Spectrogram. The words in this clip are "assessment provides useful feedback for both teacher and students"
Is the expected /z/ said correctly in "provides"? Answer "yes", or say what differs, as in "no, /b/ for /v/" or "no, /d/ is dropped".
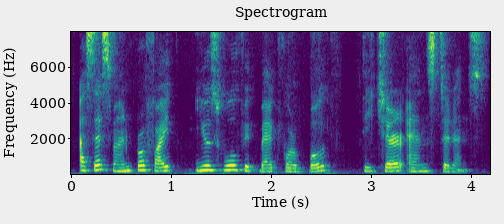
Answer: no, /z/ is dropped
